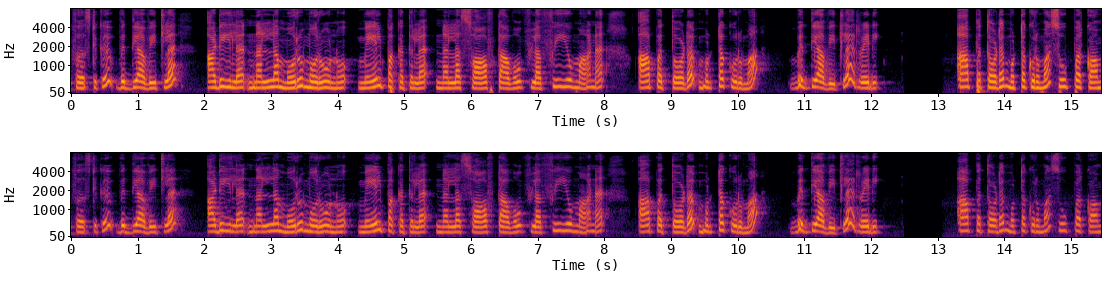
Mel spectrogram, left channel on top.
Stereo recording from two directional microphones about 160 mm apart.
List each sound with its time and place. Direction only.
0.0 s speech: 35° left (ahead or behind); by 12.1 s 15° left (ahead or behind)
13.2 s speech: 45° left (ahead or behind)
